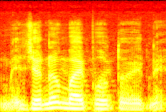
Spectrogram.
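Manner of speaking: soft, hurried grieving plea, understated; grieving mother's plea to God, softly hurried; grieving reproach. A narrator's reading. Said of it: "એટલી પોક મૂકીને રડી".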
